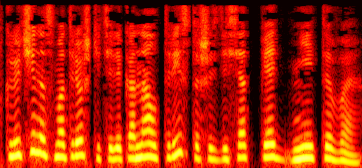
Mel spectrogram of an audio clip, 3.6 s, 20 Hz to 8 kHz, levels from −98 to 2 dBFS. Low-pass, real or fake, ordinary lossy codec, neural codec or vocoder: 7.2 kHz; real; MP3, 32 kbps; none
